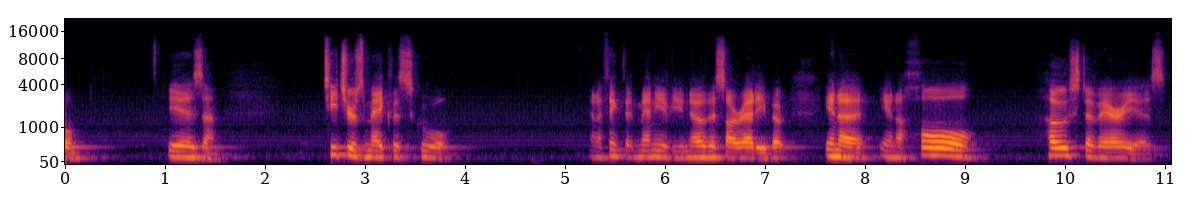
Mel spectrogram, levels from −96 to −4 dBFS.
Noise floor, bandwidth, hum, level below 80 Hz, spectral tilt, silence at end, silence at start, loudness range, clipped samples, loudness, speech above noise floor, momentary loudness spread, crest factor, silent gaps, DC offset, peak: -71 dBFS; 14 kHz; none; -78 dBFS; -4.5 dB/octave; 0.1 s; 0 s; 6 LU; under 0.1%; -32 LUFS; 39 dB; 11 LU; 22 dB; none; under 0.1%; -12 dBFS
